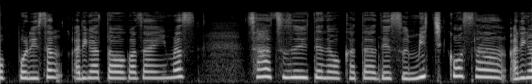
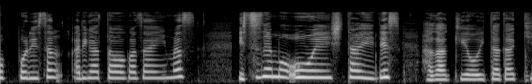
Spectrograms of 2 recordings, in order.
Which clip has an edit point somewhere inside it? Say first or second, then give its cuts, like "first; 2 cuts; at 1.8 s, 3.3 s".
second; 2 cuts; at 2.3 s, 4.2 s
